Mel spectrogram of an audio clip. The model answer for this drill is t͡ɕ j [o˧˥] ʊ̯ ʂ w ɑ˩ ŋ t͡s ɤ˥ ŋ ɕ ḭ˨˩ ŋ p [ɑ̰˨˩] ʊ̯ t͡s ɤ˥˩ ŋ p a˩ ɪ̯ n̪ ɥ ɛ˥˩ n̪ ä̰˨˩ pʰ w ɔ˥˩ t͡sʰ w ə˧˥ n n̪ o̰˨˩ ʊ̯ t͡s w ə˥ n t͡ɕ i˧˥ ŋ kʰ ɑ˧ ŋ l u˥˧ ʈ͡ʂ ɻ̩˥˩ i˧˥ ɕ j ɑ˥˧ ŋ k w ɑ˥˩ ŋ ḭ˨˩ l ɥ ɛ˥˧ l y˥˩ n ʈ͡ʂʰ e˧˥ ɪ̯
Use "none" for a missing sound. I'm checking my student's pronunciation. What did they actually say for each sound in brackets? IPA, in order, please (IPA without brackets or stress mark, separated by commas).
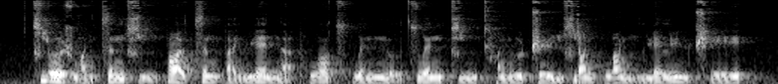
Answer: o˥˩, ɑ˥˧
